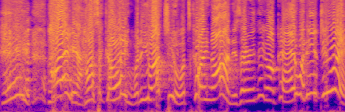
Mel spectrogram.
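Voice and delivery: put-on very high, loud, wired babbling chatter. Speaker acting out how they talk after coffee, acting out sounding like a meth addict. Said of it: "I sound like a meth addict".

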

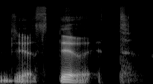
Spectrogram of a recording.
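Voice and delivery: hushed, breathy whispered villain voice. Asked for an impression of a film villain: Emperor Palpatine voice. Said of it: "can you do your best, Emperor Palpatine?".

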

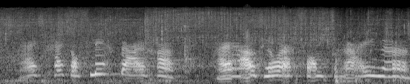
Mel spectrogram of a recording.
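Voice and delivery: high creaky witch voice.

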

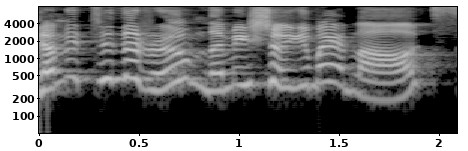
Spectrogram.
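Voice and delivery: high-pitched, put-on Swedish accent. Imitating a woman inviting someone in: Swedish accent. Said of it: "I don't know why I'm making her Swedish".

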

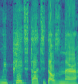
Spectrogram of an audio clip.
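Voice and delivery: mock loud shouting in raw anger. Retelling a phone call with a policeman who asked for money: imitating own angry shouting. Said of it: "I just shouted".

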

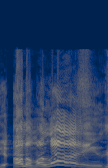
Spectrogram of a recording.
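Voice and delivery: booming, very high, loud, deliberate, drawn-out voice. Retelling what someone said on set: imitating Chan's voice. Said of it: "in a Chan's voice".

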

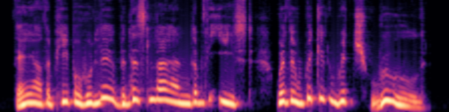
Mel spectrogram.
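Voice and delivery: sweetly spoken. A little old woman answers Dorothy's question about the Munchkins, in a sweet voice. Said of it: "But the little old woman walked up to Dorothy, made a low bow, and said in a sweet voice, ... and said in a sweet voice".

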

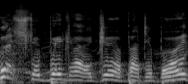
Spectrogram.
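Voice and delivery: put-on cartoon duck voice. Retelling making Donald join in scolding a child: Donald Duck voice. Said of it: "I even made Donald join in".

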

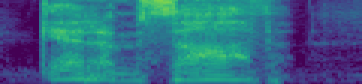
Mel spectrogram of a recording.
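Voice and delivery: hushed, muttered whisper under breath. A player's character urging Soth on, whispered under breath. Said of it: "whisper under my breath".

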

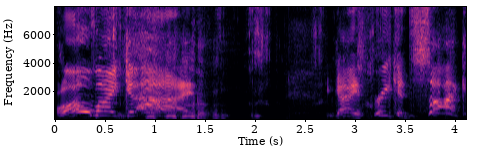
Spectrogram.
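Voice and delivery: very high cartoon voice with swooping pitch. Starting an improvised episode, playing Shake: Shake impression. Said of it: "Shake doesn't sound like that".

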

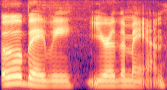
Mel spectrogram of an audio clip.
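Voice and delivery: dry, flat, unenthused tone. Demonstrating encouragement that won't help the guy, in a dry tone. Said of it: "Such a dry tone".

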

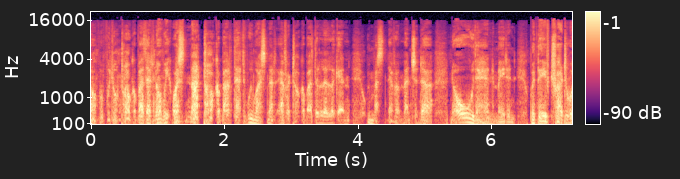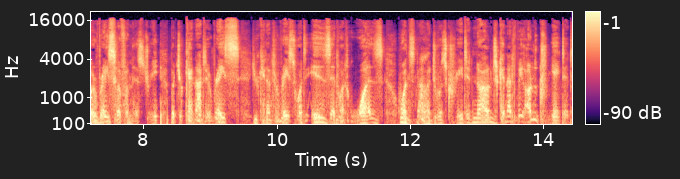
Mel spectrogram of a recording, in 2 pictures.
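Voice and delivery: frantic, crazed, repetitive, hushed whispered muttering. Voicing a cast-off heretic drow met in the game, muttering crazily to himself. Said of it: "Him muttering crazily to himself, apparently a heretic. / but you do remember encountering a male drow that was cast off. It was a castaway. Him muttering crazily to himself, apparently a heretic. He".

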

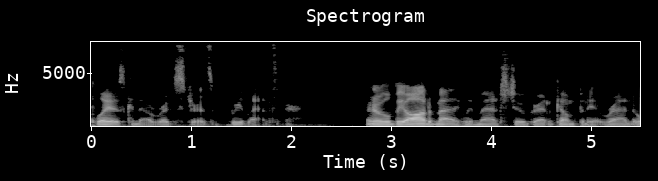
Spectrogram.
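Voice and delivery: low, sultry, sexy voice, close on the mic. Reading patch notes close to the mic, sounding like Patrick Warburton. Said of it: "Why do I sound like Patrick Warburton?".

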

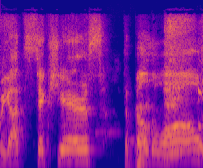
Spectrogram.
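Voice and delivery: loud, slow, drawn-out put-on voice. Teasing another speaker's impression by imitating Donald Trump. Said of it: "does Donald Trump just go".

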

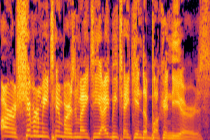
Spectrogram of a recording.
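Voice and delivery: stock pirate-talk voice. Showing the group what pirates sound like: pirate voice. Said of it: "I'm good at doing pirates".

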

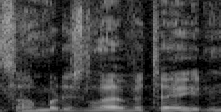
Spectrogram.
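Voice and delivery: breezy, matter-of-fact, nonchalant delivery. Retelling a testimony's casual line: imitating John, nonchalant. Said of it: "nonchalantly said".

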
